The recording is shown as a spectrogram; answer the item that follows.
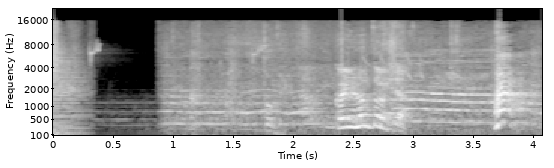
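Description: Background music stops, a brief near-silence follows, then drawn-out, wavering vocal calls with some pitch glides, and a sharp loud burst near the end.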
